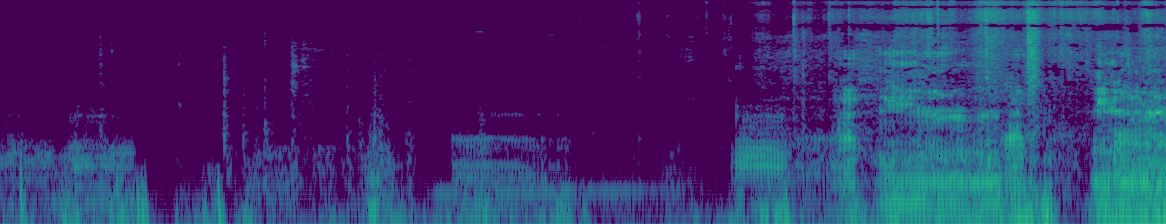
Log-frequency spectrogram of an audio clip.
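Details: Berkshire pigs treated for external parasites ahead of winter, happily rolling around: scattered low grunts and short squeals, building into a long, loud, rasping squeal in the final seconds.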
